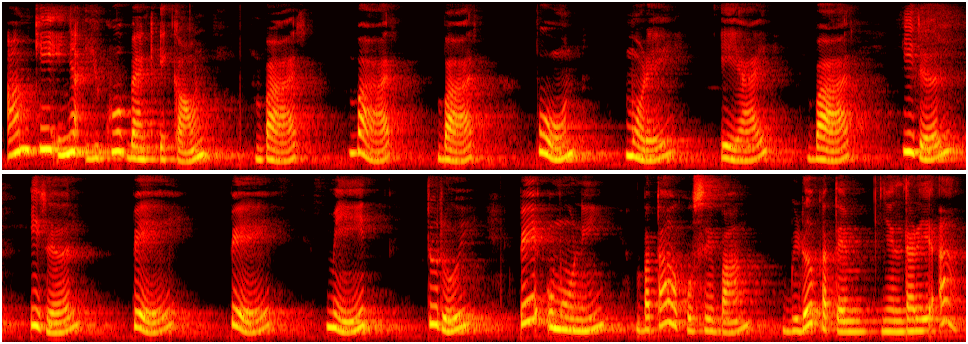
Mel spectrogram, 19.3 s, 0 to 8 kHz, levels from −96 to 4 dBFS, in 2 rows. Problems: constant background noise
